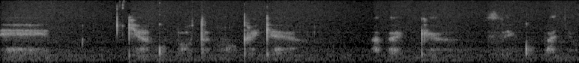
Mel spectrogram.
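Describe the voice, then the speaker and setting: A woman whispers very slowly with long, frequent pauses, noticeable background noise underneath. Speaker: ASMR and relaxation content creator. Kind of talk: ASMR relaxation talk. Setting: close-mic home recording. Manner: whispered, soft-spoken.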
